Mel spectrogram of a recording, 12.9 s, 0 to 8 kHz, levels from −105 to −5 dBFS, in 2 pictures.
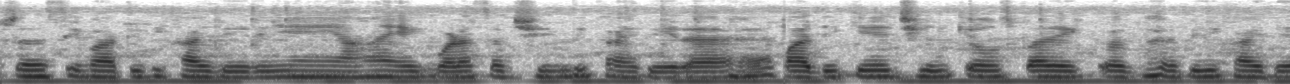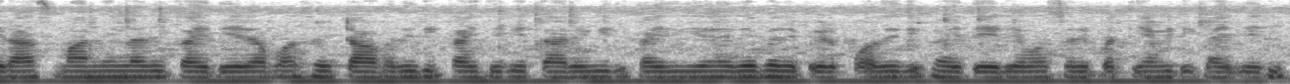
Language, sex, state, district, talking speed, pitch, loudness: Hindi, male, Jharkhand, Jamtara, 180 wpm, 170 Hz, -29 LUFS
